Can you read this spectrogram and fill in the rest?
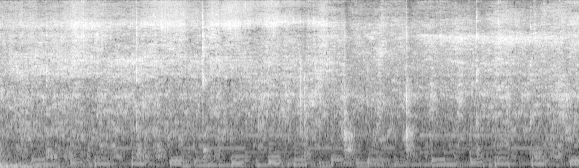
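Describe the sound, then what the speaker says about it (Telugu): Ridge gourd chutney ingredients being stirred in a pan, a steady scraping, rustling churn with faint sizzle throughout and a few sharper clinks of the utensil against the metal. "ఇలా వేసుకున్న దాన్ని మనం ఒకసారి పైకి కిందికి కలుపుకుందాం."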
